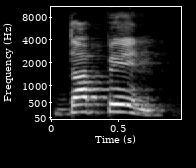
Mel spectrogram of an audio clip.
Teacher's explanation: পেন প দিয়ে উচ্চারণ শুরু হচ্ছে, প একটা কনসোনেন্ট সাউন্ড হয়, তাই এর আগের দাকে দা বলবো, যেহেতু কনসোনেন্ট দিয়ে উচ্চারণ শুরু হলে দা বলতে হয়।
